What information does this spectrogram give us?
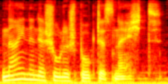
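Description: A man's voice: mid-range voice, sing-song, a little slow. A man narrating a scripted first-person horror story. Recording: music under the voice. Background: music.

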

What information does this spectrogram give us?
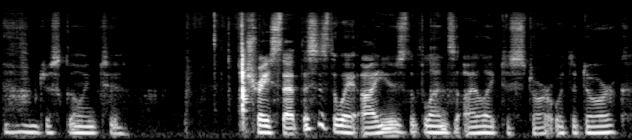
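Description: A woman's voice: low voice, little pitch movement, a little slow, gravelly, fairly bright tone, slight background noise. An older woman hosting a crafting channel, chatting and thinking aloud as she works at her craft desk. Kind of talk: casual crafting tutorial voice-over.

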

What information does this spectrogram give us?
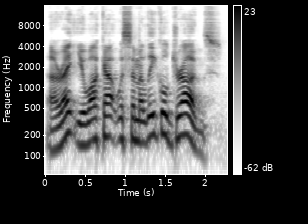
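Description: A man's voice: high-pitched, lively intonation, moderate pace. A man acting as game master, mixing casual banter with narration for the players.

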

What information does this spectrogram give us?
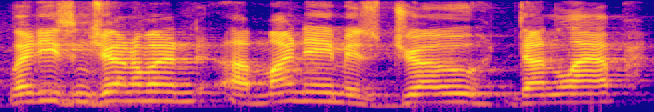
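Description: A middle-aged American man giving a formal, measured welcome address at a ceremony as college president. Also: sits high, steady tone, pushed and bright. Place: large gymnasium, on stage. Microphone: podium microphone.

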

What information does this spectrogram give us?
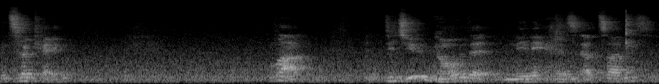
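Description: A man's voice: medium pitch, lively intonation, slow pace. An actor playing Adam, a young man teasing and worrying about his mother, in a staged reading on a theatre stage. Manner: wry, teasing, then alarmed and shouting. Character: young man Adam, anxious, joking son. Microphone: far camera, no visible mic. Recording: echoey hall from far off, noisy.

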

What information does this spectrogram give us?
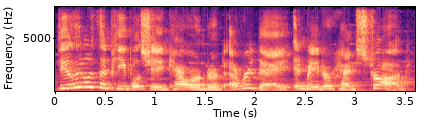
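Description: A woman's voice: a little high, sing-song, a little fast, a bit bright, soft background music. A young adult woman reading a book aloud dramatically and breaking in with sarcastic, exasperated asides. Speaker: video creator reading a book aloud with commentary.

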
